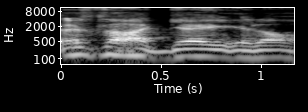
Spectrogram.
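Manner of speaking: reassuring, dismissive tone in a borrowed voice. Reading a quote aloud and imitating the speaker: imitating Vince's voice. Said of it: "imitating Vince's voice".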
